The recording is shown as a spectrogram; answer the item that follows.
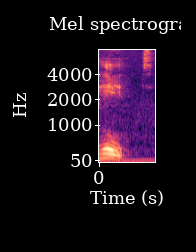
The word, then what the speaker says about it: hate: هي اسمها الإيد أخيرة سايلنت، والإيه اللي ورا وراها إيه بتنتي إيه، فالكلمة اسمها hate.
